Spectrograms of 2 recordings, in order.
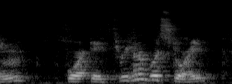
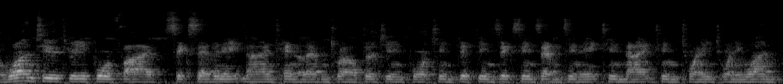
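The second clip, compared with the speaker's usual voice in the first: even, steady count on one breath, softer; controlled counting; 3 semitones lower, 4 dB quieter than usual. Shown as a demonstration. Coach counting on one breath, steady and soft. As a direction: count steadily, spending air evenly. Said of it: "practice counting in the same way".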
